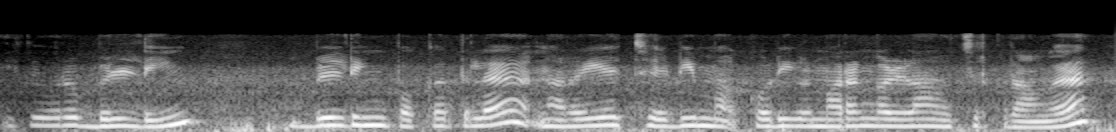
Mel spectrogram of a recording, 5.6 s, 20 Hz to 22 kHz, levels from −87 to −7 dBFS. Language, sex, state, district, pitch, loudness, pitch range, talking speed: Tamil, female, Tamil Nadu, Kanyakumari, 215 Hz, -15 LUFS, 205-230 Hz, 140 wpm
